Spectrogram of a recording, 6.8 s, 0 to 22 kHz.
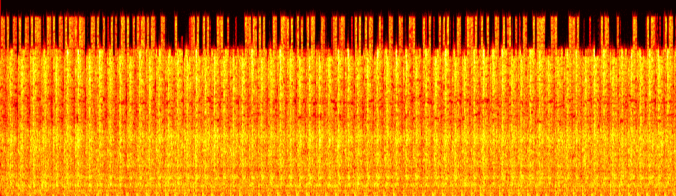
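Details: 11 hp Honda engine on an Emglo air compressor, after a carburetor and air cleaner box replacement. Loud, evenly spaced firing at a constant rate while pumping up the two long tanks: pulling smoothly under compressor load.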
